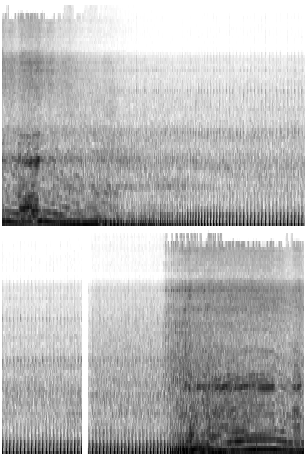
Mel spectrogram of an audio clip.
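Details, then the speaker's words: Pioneer Nevada motorcycle after new carb and rust-cleaned tank, choke off: small single idles steady with even low thump, revs cleanly and settles back; normal idle, slightly sticky throttle. "so as you can hear in the background there she is now fully running on her own the new carb with obviously the cleaning of the tank seems to have done the trick"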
